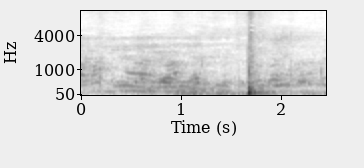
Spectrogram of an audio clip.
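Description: Players' voices calling on the pitch, then one sharp thud about one and a half seconds in as a football is struck.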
